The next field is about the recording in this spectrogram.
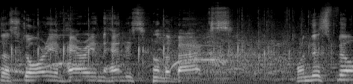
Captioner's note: applause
